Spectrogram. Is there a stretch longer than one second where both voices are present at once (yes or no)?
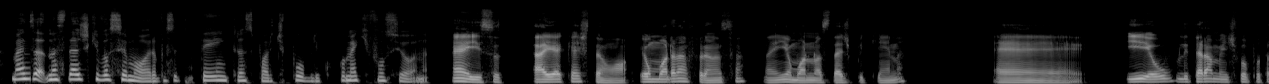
no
